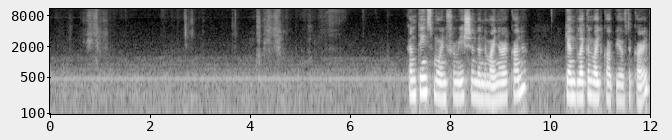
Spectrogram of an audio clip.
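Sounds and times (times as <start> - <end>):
faint steady hum: 0.0 - 12.0
book pages turning: 0.4 - 1.4, 2.5 - 6.0.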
